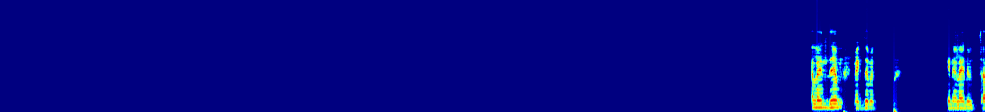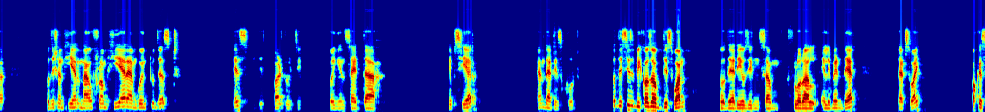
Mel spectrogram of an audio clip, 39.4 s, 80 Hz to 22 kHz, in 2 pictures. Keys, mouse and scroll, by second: 0.4-1.4 drag, 1.0 v, 1.6-1.9 alt+scroll up 1, 2.5 click, 7.0-9.2 alt+drag, 9.9 ctrl+r, 11.3 click, 12.0 click, 12.2 click, 12.4 click, 14.1 shift+click, 15.2 click, 16.4 ctrl+g, 17.5 shift+click, 18.2 click, 22.7 shift+e, 23.2 alt+scroll up 1, 24.4-25.4 drag, 25.7-26.1 alt+scroll down 1, 26.9 alt+scroll up 1, 28.3 click, 29.5-29.9 alt+scroll down 1, 30.3 v, 30.5 click, 31.3 alt+scroll down 1, 32.8-33.3 alt+scroll down 1, 33.5 alt+scroll up 1, 36.1 alt+scroll down 1, 36.7 alt+scroll down 1, 39.0-39.4 alt+scroll up 1.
